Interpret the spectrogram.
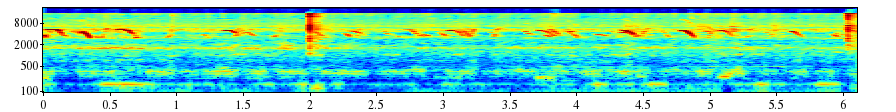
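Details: Domestic chicks drinking water: dense, overlapping high thin chirps from many chicks run throughout, with a steady low hum beneath and a couple of sharp clicks.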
